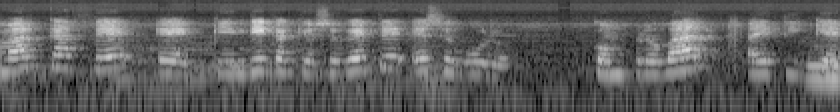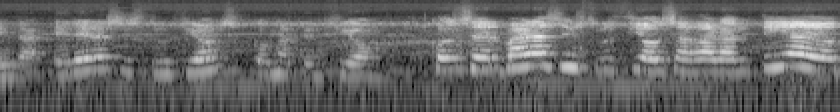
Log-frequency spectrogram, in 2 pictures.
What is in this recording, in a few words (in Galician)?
anuncio xoguetes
